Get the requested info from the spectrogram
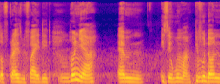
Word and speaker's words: Junia: He said, verse 7 of Romans 16, he said, greet Andronicus and Junior, or Junia, as they pronounce it, greet Andronicus and Junia, my fellow Jews who were in prison with me.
